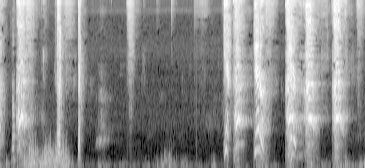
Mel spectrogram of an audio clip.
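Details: Jack Russell Terriers, two of them kept together, with one called Molly. A few isolated barks are separated by quiet gaps, then a quick run of three or four sharp barks near the end, with a person's voice urging them on.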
